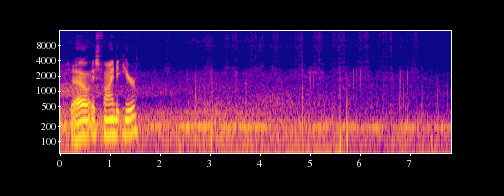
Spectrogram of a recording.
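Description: Grass rustles as a probe is pushed into the lawn.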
